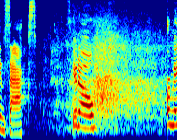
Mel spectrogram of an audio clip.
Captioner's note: crowd laughs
